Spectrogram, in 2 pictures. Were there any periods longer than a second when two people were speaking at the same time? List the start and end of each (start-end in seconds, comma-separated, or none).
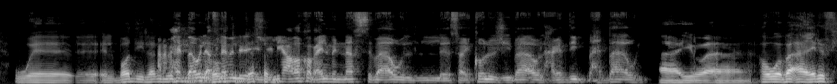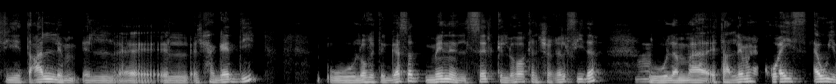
1.6-2.8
